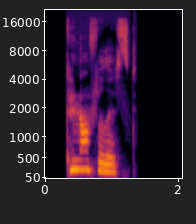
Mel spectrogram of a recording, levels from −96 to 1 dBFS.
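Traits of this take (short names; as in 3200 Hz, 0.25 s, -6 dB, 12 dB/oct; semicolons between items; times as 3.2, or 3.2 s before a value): a quantiser's noise floor 10-bit, dither none; phasing stages 4, 1.3 Hz, lowest notch 470–2900 Hz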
